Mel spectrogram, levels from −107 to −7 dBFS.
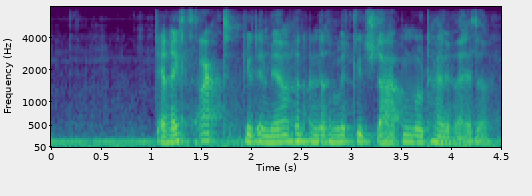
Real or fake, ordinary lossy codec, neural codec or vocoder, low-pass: fake; none; codec, 24 kHz, 3 kbps, HILCodec; 7.2 kHz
